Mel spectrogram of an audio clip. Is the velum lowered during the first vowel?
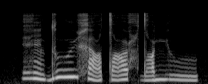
yes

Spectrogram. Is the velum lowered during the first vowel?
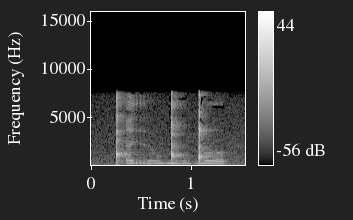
no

